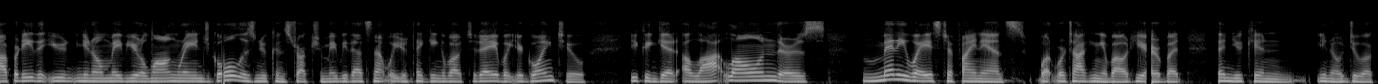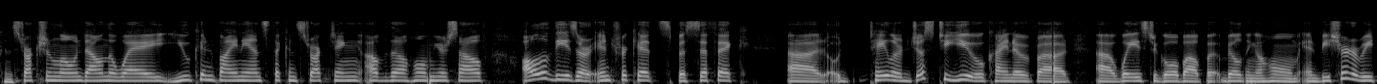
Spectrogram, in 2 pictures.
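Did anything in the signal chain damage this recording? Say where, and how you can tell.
Yes, network-stage packet loss on an ADPCM call, with hard-edged silent holes at 2.22, 18.06, 24.30 and 26.22 s (about 20 ms each) and 11.46 s (60 ms, roughly three packets). It differs from a plain dropout because the predictor is desynchronised, so the speech returns slightly distorted before settling.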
